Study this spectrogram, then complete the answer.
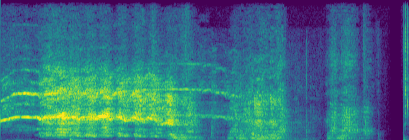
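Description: A loud, close horse neigh sound effect whinnies for about two seconds, followed by a couple of shorter snorting bursts, heard alone without talk during a children's read-aloud story.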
